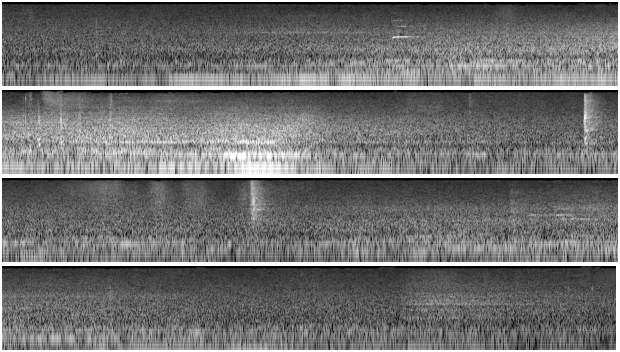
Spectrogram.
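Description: A man speaks calmly and quietly nearby.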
